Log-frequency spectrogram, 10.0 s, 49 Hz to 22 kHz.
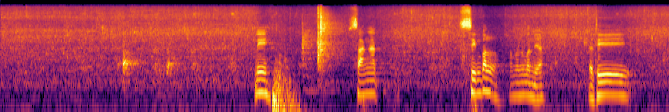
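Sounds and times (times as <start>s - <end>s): waterfall splashing into pond: 0.0s - 10.0s.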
